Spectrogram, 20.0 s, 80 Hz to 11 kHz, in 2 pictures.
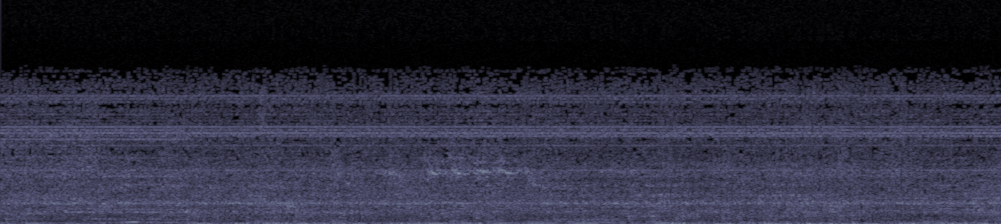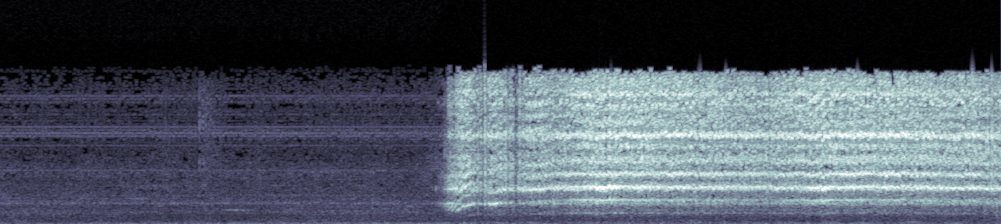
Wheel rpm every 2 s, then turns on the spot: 0, 0, 0, 0, 0, 0, 40, 160, 160, 160.
none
